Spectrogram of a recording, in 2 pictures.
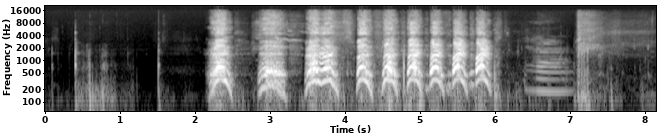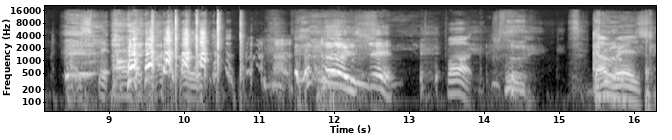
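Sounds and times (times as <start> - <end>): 
person imitating a dog barking: 2.2 - 6.0
laughter: 8.4 - 13.8.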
